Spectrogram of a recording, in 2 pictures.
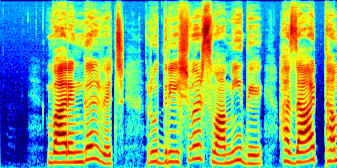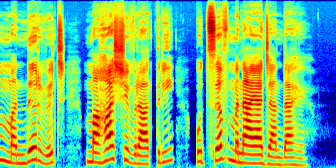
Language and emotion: Punjabi, neutral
